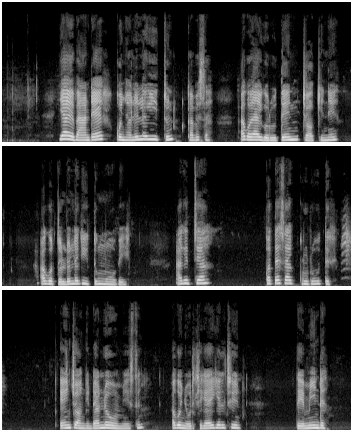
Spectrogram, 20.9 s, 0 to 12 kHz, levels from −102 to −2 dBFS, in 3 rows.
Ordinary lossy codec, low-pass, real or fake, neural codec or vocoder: AAC, 64 kbps; 10.8 kHz; real; none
